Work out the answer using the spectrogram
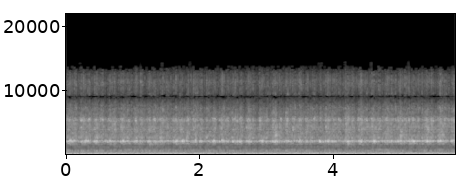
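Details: Squarebody Chevy C20 V8 with a new Edelbrock 1906 carburetor during tune-up, camera by the exhaust: rough idle with a steady high-pitched hiss from a large vacuum leak at an open carburetor port that needs plugging.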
